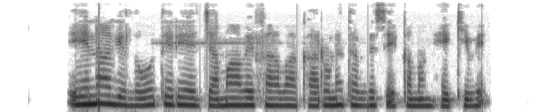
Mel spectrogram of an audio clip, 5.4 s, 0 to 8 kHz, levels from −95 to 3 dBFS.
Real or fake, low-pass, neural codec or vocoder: real; 7.2 kHz; none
